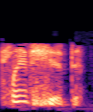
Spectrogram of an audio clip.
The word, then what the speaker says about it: PlantSkydd: Well, up here we use a product called Plant Shid. – Yes. – Which is spelled PlantSkydd.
